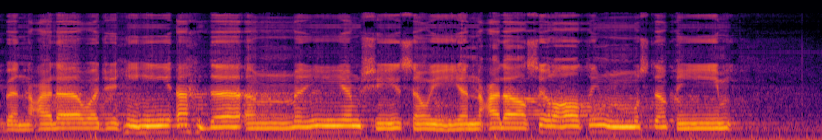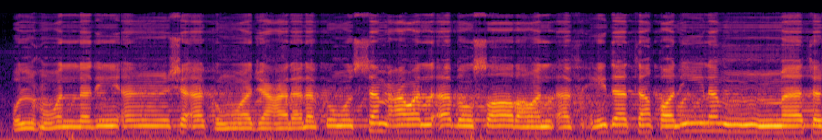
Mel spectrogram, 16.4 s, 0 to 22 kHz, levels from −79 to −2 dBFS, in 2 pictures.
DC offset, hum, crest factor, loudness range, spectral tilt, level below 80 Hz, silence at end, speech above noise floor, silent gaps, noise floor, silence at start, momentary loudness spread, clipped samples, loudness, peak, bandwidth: 0.7%; none; 18 dB; 4 LU; -3 dB/octave; -48 dBFS; 0 s; 23 dB; none; -41 dBFS; 0 s; 5 LU; under 0.1%; -18 LUFS; -2 dBFS; 16 kHz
